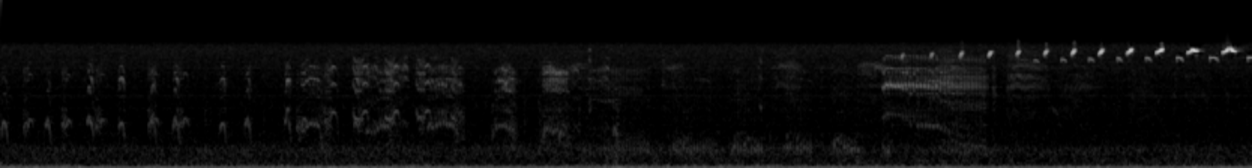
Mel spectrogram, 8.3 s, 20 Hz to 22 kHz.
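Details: Black Guillemot at a rock-crevice nesting burrow, Seal Island NWR, Maine, early morning of 18 June 2018. A rapid series of short, buzzy piping notes is followed by a train of very high, thin, evenly spaced whistles, with constant low hum behind.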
